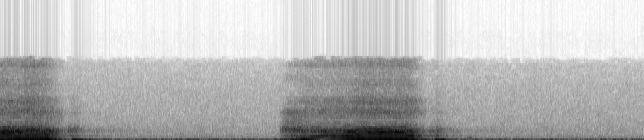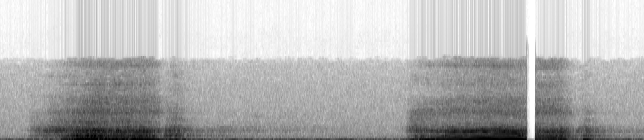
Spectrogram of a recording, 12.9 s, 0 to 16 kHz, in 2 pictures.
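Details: Habitual snoring during sleep, recorded with the SnoreLab app on 2025/04/08: slow, regular, rumbling snores on each breath in, about sixteen a minute, with quiet breathing out between.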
